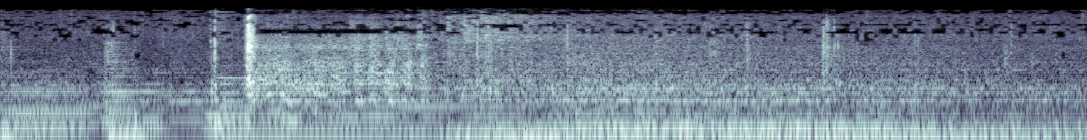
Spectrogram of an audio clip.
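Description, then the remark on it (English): A van engine cranks and catches with a brief sputter, then settles into a steady, low droning rumble as the van drives along somewhere in Idaho, with no voices. “Inside the van, Dusty drives.”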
